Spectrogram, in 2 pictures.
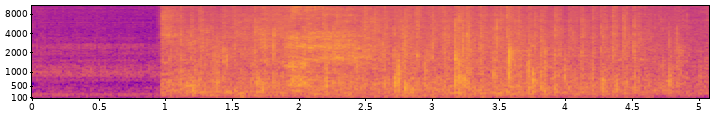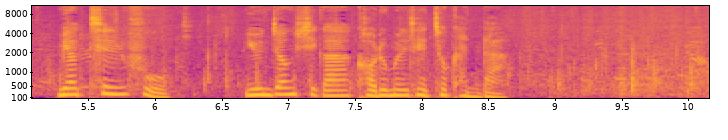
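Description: A crowd murmurs and footsteps echo in a busy indoor passage.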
